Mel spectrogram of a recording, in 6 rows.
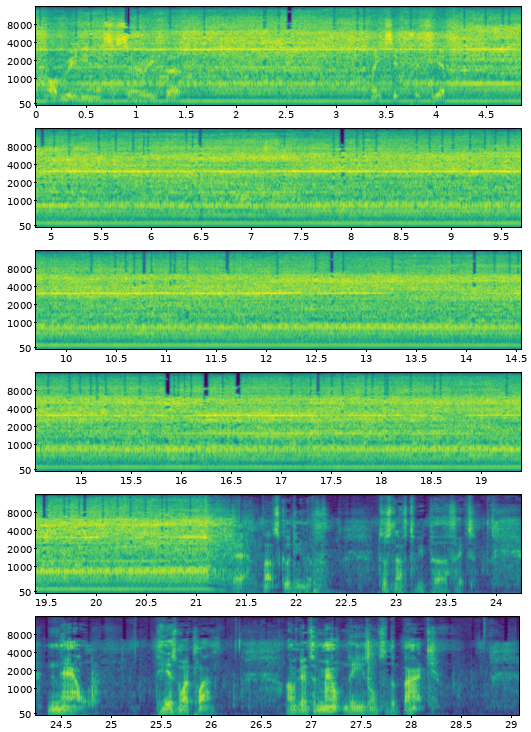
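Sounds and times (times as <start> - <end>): electric sander sanding wood: 0.0 - 21.7.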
